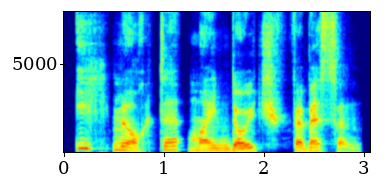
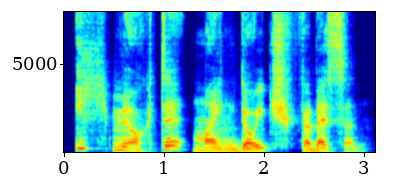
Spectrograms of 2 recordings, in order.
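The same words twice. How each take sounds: The two takes are said the same way.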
